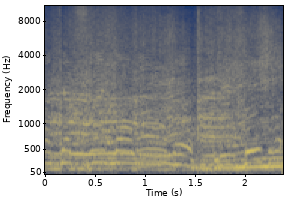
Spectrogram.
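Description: Engines of several four-cylinder race cars revving up and down, the pitch rising and falling over and over.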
